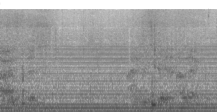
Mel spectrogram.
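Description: Steady electrical mains hum, with a faint, indistinct voice in the background.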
